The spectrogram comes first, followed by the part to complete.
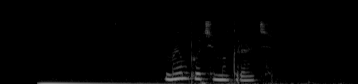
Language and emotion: Russian, neutral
